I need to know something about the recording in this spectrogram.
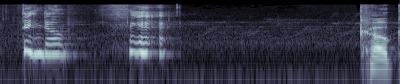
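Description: A cartoonish puppet-character voice: two short vocal syllables, then near the end a drawn-out cry with falling pitch as "coconut" is said.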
